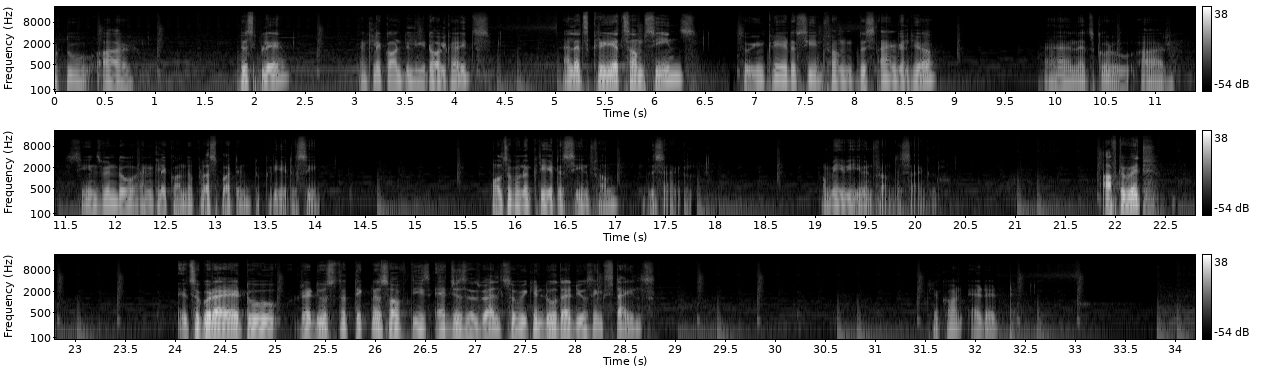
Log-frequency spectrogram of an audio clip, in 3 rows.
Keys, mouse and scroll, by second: 1.2 click, 2.7 click, 3.6 middle click, 5.0 middle click, 6.2 shift+middle click, 6.5-8.2 shift+middle drag, 10.4 shift+click, 12.1 click, 15.0-16.8 middle drag, 17.5 shift+click, 18.5 shift+middle click, 18.8-20.5 shift+middle drag, 20.9 shift+click, 21.3 click, 30.4 click, 32.3 click, 33.8 click.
